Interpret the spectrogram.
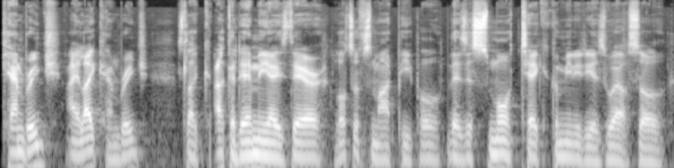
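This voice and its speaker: A man, a guest telling his story in a relaxed, casual interview chat. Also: very deep voice, normal speed. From Malawi. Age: 30s.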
